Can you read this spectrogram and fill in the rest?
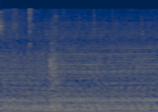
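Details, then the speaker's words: Gator power clamp log grapple on an excavator, after repair of the no-power, won't-rotate-under-load fault with both hydraulic hoses reconnected and bolts tightened: the pump responds with an even, steady low hydraulic drone, no surging or knocking, and the grapple rotates firmly and smoothly. "and i will tell you it works because it's not the first time happening and now you can hear the pump respond"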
